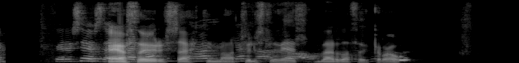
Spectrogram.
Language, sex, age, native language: Icelandic, male, 13, Icelandic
